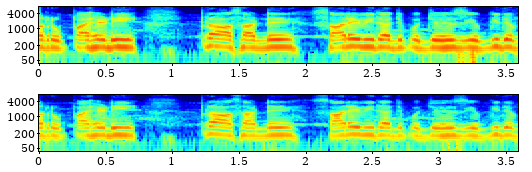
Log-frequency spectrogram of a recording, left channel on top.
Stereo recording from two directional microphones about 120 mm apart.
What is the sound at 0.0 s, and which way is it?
A man's voice, 40° left (ahead or behind).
